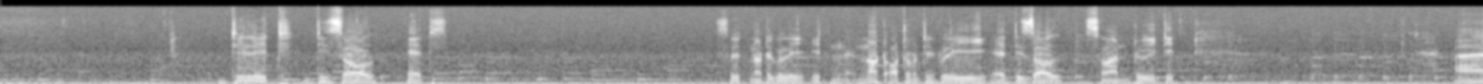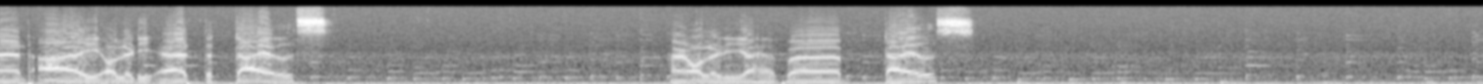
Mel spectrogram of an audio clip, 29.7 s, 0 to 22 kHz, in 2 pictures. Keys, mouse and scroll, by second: 1.7 x, 4.0-5.4 middle drag, 6.3-10.6 middle drag, 10.6 ctrl+z, 11.8 Tab, 17.1 z, 25.4 ctrl+Up, 27.4 middle click, 28.0 middle click, 28.4 middle click, 28.6 middle click.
